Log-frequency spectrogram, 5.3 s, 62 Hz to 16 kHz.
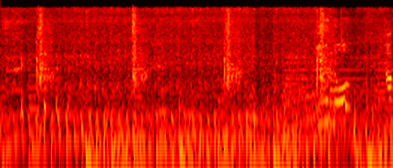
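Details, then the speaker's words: Refreshed 10-year-old carbureted Suzuki Raider 150 engine, after new parts and a choke scare, idling quiet and smooth: low steady single-cylinder thump, no knocks or rattles, over background music; normal healthy idle. "tahimik na ng makina niya. Ang ganda na ng tunog."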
